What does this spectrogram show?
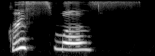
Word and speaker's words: Christmas: Then we hear a cr s Chris. And then the t silent.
